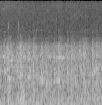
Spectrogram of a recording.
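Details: Tractor diesel engine giving smoke, with a rough, lumpy idle and uneven knocking beat as cylinders drop out; the injector nozzle pipe was found fitted incorrectly.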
